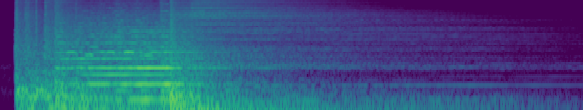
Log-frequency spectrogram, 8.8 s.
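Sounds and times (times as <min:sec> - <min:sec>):
boss end music: 0:00.2 - 0:03.9.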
